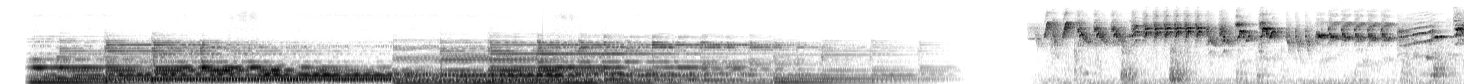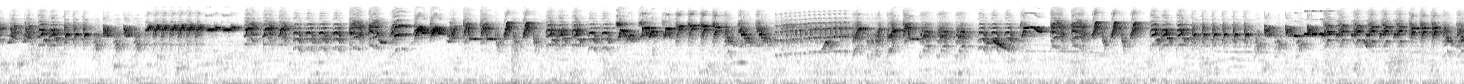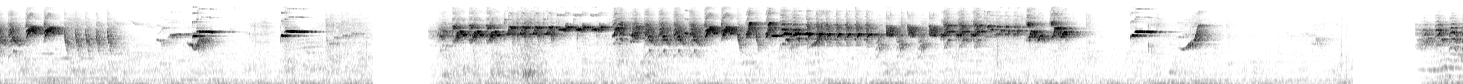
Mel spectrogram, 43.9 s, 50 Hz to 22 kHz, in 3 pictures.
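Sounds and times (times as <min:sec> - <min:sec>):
bird chirps: 0:10.3 - 0:33.0
bird twittering song: 0:10.3 - 0:33.0, 0:33.6 - 0:41.6.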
